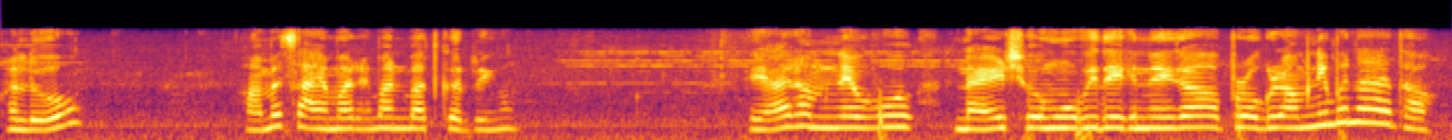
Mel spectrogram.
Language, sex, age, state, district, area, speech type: Urdu, female, 18-30, Delhi, North East Delhi, urban, spontaneous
